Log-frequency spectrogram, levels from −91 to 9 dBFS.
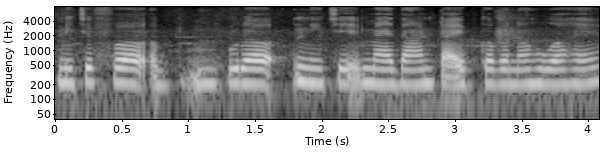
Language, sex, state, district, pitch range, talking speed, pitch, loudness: Hindi, female, Bihar, Gopalganj, 205-215 Hz, 145 wpm, 210 Hz, -16 LUFS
